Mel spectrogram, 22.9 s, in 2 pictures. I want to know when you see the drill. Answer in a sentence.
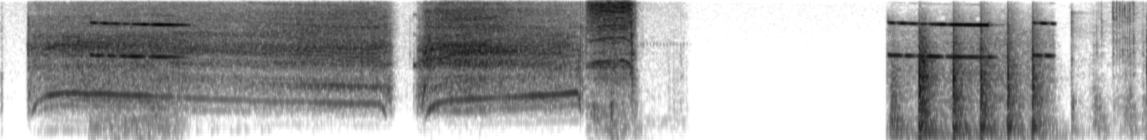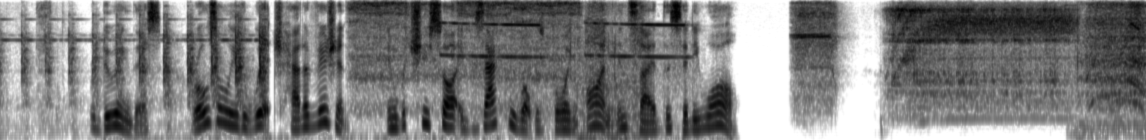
You can hear the drill from 0.0 to 6.8 s and from 19.4 to 22.8 s.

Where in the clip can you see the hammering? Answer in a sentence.
The hammering can be heard from 8.9 to 14.2 s.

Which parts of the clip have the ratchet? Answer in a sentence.
The ratchet can be heard from 10.7 to 12.2 s.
